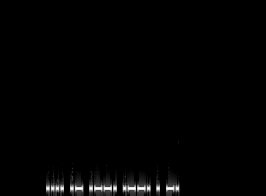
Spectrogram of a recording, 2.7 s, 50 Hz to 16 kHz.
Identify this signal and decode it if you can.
Morse code, heard as a keyed tone, about 53 wpm, 700 Hz. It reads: HAPPEN
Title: Sets of 5 Words Encore - New Word Drill - 50wpm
